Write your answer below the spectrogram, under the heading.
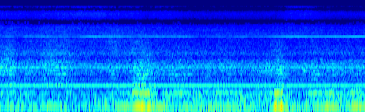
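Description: Steady drone of a machine, which the filmer guesses may be some kind of wood chipper, with a few short, louder low surges, the strongest about three seconds in and about five and a half seconds in.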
